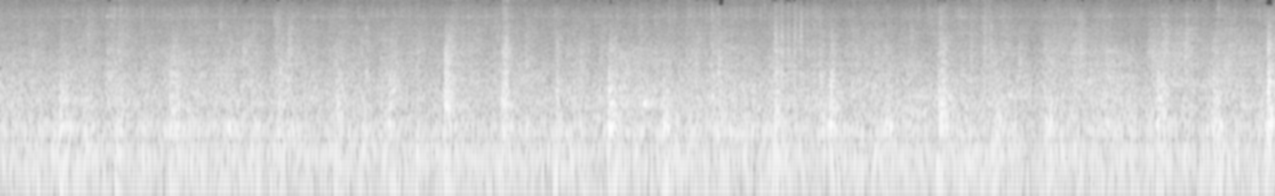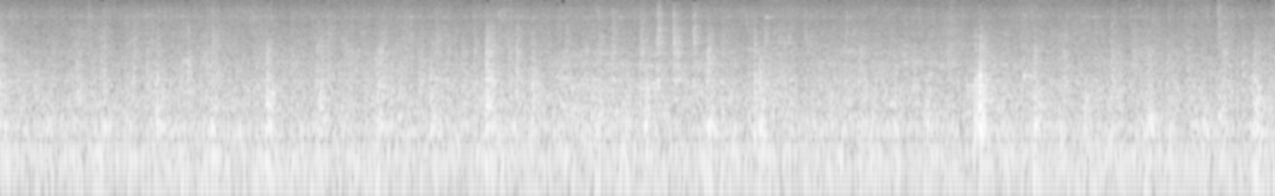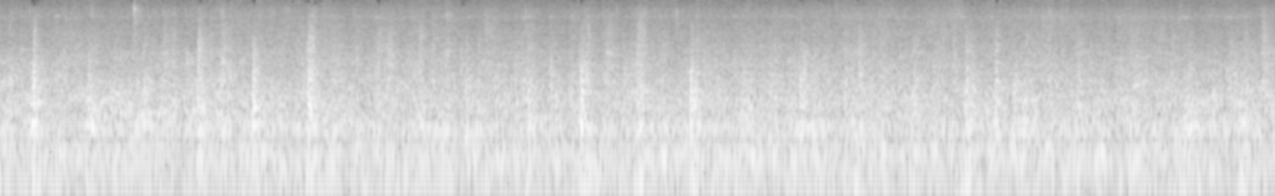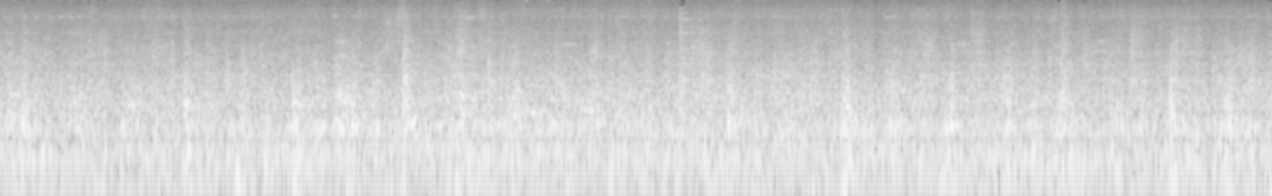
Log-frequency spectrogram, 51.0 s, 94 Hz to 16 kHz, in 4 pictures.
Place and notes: A walk by an escalator to the platform of the metro station of line M3, a train is leaving, another escalator is audible. The old ones are faster in Budapest than in most cities.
